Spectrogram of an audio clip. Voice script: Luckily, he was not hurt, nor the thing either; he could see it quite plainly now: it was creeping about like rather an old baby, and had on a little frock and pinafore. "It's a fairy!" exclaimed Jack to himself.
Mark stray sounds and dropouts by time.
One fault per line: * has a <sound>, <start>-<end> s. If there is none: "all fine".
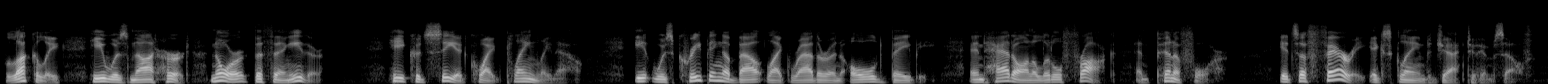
all fine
